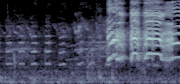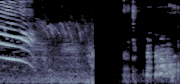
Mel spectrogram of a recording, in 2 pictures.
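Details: Rooster from a breeding farm in Ponta Porã, Mato Grosso do Sul, Brazil: soft clucks lead into a bright, loud crow of several harmonic syllables ending in a long downward slide, then a brief quiet gap and faint clucks.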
